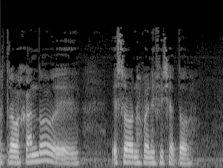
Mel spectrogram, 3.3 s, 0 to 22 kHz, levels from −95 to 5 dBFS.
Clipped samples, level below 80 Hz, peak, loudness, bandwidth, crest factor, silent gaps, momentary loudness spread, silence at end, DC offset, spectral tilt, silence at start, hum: under 0.1%; -56 dBFS; -8 dBFS; -23 LUFS; 11.5 kHz; 16 dB; none; 11 LU; 0.35 s; under 0.1%; -6.5 dB/octave; 0 s; none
